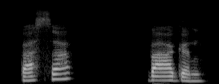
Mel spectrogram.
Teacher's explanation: The German W, on the other hand, is pronounced like a V sound.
